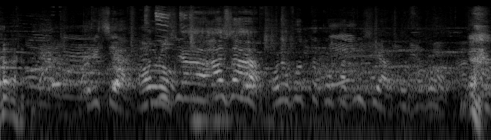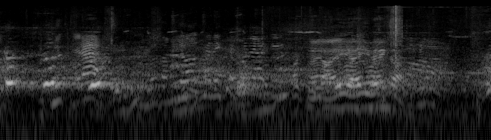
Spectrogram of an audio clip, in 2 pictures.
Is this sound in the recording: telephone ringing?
no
